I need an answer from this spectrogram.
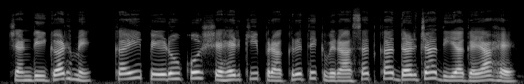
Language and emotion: Hindi, neutral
